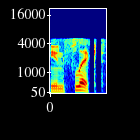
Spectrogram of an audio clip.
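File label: "inflict", US English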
